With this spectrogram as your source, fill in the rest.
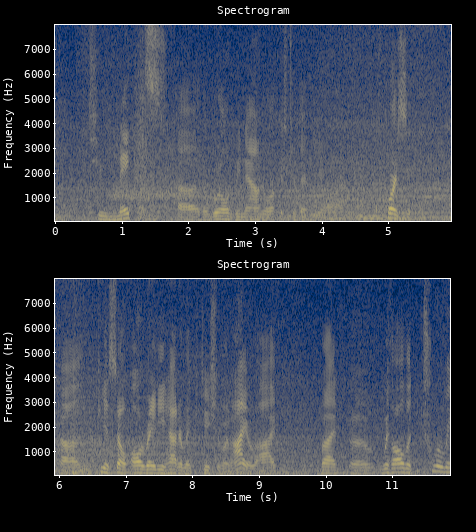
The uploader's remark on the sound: The … is traveling from Hamburg to Essen where they'll be staying for the next few days. Called in from the train.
